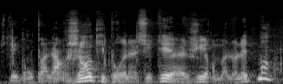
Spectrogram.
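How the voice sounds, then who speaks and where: Blustering senior businessman: rough-edged husky voice, swooping intonation, assured radio-drama delivery. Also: sits low, very animated, quick pace, heavily acted. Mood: confident, emphatic. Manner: emphatic, exclaiming, dismissive. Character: older businessman, blustering, confident, loyal boss. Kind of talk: French radio crime drama acting.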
